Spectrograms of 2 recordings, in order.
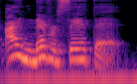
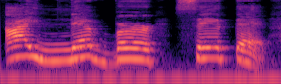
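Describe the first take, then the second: First: Said in the usual way. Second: I never said that, each word drawn out very slowly; deliberate, very slow insistence; slow emphatic denial. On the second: Retold or imitated. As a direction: spell it out slowly, word by word, to make it land.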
